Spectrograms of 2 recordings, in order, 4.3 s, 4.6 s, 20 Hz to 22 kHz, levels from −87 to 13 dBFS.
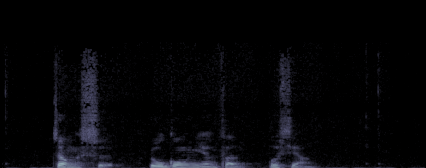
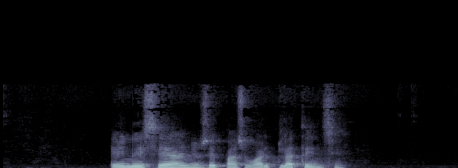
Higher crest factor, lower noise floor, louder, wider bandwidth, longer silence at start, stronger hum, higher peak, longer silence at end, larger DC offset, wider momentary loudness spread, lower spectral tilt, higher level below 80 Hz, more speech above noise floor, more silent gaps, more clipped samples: about the same, 20 dB vs 20 dB; second, -63 dBFS vs -74 dBFS; second, -39 LUFS vs -24 LUFS; first, 16.5 kHz vs 11.5 kHz; second, 0.3 s vs 1.1 s; neither; second, -20 dBFS vs -6 dBFS; second, 0.35 s vs 1.15 s; neither; first, 12 LU vs 9 LU; about the same, -6 dB/octave vs -7 dB/octave; second, -70 dBFS vs -60 dBFS; second, 25 dB vs 51 dB; neither; neither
